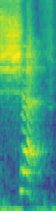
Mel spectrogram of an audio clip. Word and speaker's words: chef: When you fling a fang into the fabulous fudge I'm going to make, you'll realize why the chief of the Waldorf is a man. That's pronounced chef, dearie.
